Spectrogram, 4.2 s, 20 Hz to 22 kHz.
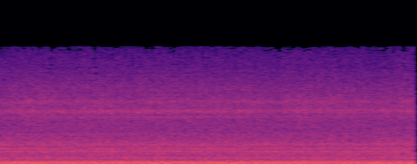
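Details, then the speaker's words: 2004 Mercury Grand Marquis AC, after replacing a fried blower control module that caused stuck high-speed fan: compressor kicks on, then a steady, even rush of air and constant low whir with no rattles or surges. The blower is running normally. "So, now let's crank it up and see what happens. Compressor kicked on. Here comes the fan."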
